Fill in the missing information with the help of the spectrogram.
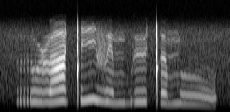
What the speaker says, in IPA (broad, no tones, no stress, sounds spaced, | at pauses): r u ɭ a ǃ i v ɪ m b ɨ ǃ ə m u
